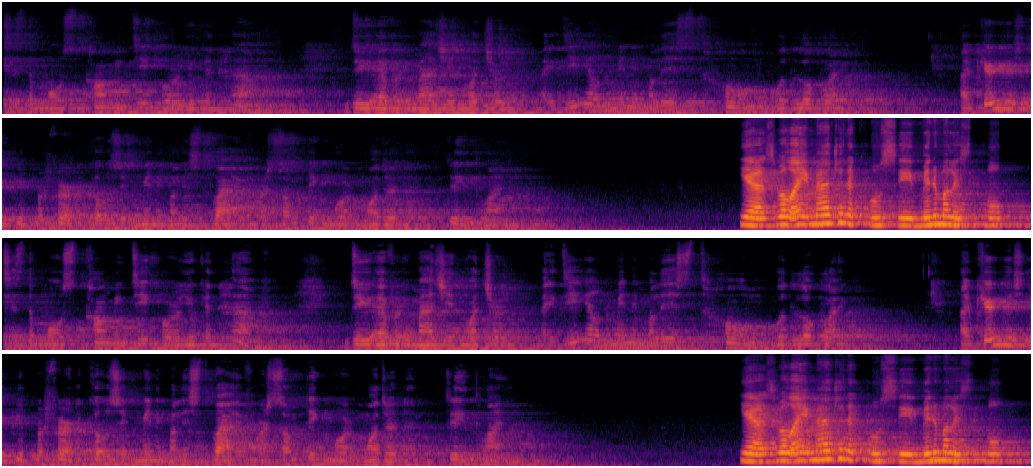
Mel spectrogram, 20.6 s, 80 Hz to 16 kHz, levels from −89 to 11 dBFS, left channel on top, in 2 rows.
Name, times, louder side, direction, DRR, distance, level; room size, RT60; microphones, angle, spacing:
voice 1, 0.0-2.7 3.0-5.1 5.4-8.4 9.3-15.5, right 1 dB, 70° right, -1 dB, 3.7 m, -39 dB
voice 2, 17.7-20.3, left 1 dB, 20° left, 9 dB, 0.9 m, -20 dB
27.0 x 25.5 x 7.0 m, 2.7 s
head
